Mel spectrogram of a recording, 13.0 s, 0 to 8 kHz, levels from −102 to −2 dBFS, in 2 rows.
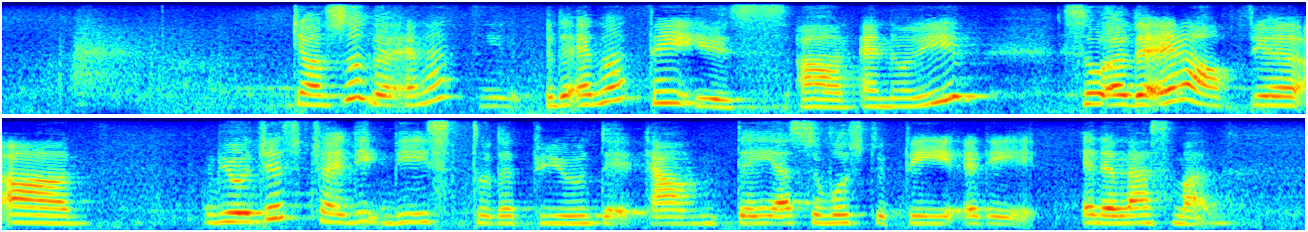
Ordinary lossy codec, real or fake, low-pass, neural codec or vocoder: none; fake; 7.2 kHz; codec, 16 kHz, 0.5 kbps, X-Codec, HuBERT features, trained on balanced general audio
